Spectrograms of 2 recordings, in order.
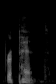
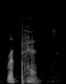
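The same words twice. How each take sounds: The two takes are said the same way.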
